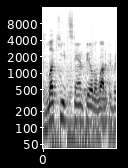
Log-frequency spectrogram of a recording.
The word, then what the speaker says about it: Lakeith: the credits it says Lakeith Stanfield. A lot of people are saying Lakeith Stanfield. I apologize if I've been pronouncing his name wrong. I just didn't know it was Lakeith.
